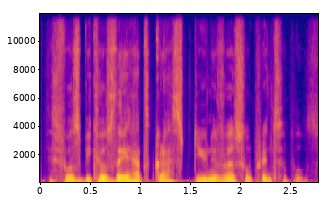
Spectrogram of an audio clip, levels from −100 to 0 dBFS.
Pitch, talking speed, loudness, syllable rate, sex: 130 Hz, 175 wpm, -18 LUFS, 6.2 syllables/s, male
